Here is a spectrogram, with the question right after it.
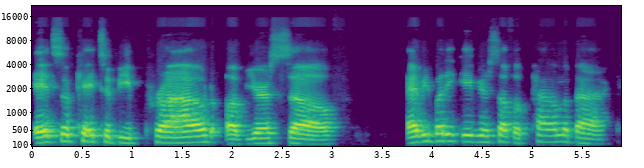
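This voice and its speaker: A drag queen reads aloud to children with theatrical flair. The delivery is very unhurried and encouraging, stretching words out, with playful asides in a medium-pitched voice. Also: a little mellow. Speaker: drag queen story time co-host.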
